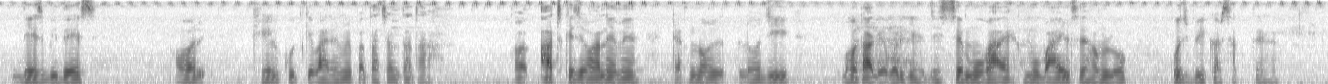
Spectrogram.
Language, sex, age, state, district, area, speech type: Hindi, male, 18-30, Uttar Pradesh, Sonbhadra, rural, spontaneous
